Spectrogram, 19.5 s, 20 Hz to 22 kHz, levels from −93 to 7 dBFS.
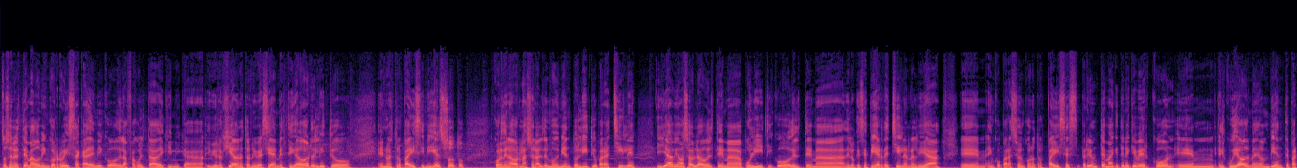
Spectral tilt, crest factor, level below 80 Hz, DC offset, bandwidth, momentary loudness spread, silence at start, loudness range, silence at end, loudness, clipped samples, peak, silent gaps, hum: -6 dB/octave; 12 dB; -38 dBFS; under 0.1%; 15 kHz; 4 LU; 0 s; 2 LU; 0 s; -25 LUFS; under 0.1%; -12 dBFS; none; none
